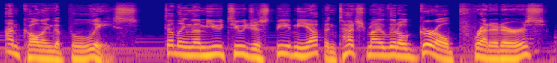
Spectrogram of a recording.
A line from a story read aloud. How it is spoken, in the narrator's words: Suddenly jolted back to her normal self and exclaimed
